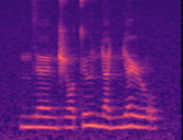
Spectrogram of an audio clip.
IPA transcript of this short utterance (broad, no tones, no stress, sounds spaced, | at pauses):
n z ɛː n d͡ʒ ɔ t ʏ ɲ a ɲ ɛ ɭ o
